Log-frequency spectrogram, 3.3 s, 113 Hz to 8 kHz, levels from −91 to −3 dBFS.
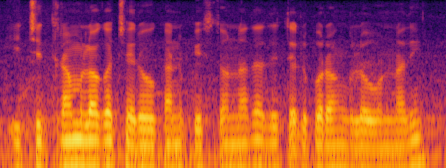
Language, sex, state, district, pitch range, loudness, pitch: Telugu, male, Telangana, Mahabubabad, 100-115 Hz, -18 LUFS, 100 Hz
